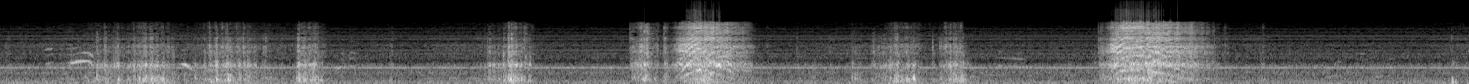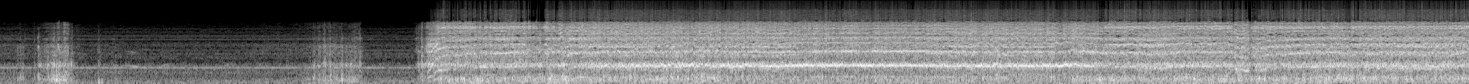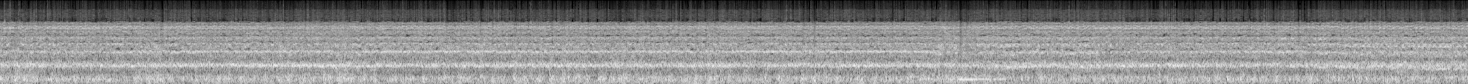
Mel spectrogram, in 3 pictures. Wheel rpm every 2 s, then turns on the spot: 10, 20, 0, 20, 10, 30, 0, 0, 0, 90, 220, 220, 220, 210, 220, 230, 230, 230, 240, 230, 230, 220.
0-4 8-10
